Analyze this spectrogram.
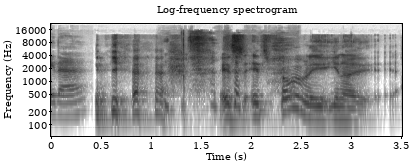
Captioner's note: laughs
